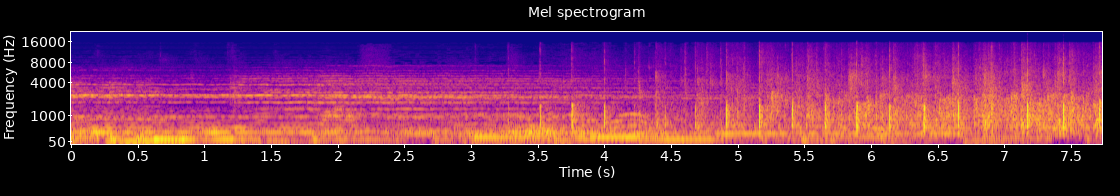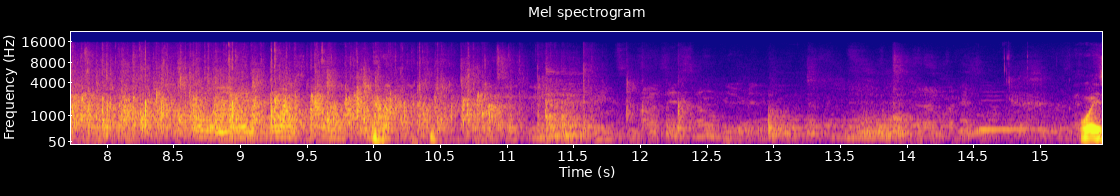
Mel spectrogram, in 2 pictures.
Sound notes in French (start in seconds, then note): 3.3 Applaudissements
